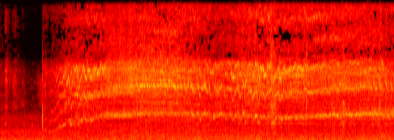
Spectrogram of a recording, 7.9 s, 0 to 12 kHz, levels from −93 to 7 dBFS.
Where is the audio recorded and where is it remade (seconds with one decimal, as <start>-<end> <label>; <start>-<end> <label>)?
0.0-2.1 recorded; 2.1-2.7 remade; 2.7-7.9 recorded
